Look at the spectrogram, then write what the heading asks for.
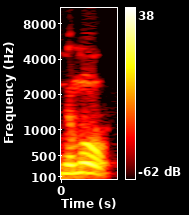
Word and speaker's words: Nomuo: Yeah, it's pronounced Nomuo.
